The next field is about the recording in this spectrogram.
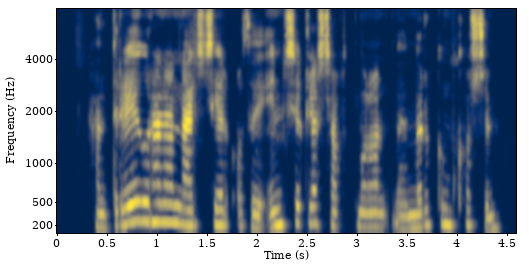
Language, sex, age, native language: Icelandic, female, 30-39, Icelandic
